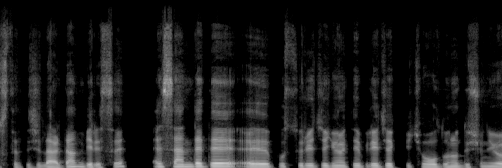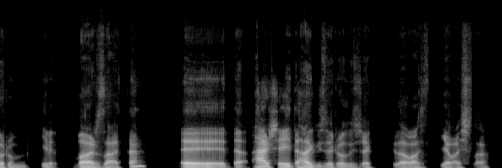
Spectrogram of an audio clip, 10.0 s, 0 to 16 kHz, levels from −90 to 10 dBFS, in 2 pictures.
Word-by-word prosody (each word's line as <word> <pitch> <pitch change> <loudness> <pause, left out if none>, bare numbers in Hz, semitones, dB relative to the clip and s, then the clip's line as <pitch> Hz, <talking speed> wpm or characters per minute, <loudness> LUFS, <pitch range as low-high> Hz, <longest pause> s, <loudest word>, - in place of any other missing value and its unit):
stratejilerden 110 - -3
birisi. 95 -7 -4 0.3
E, 155 - -2
sende 165 0 +2
de, 160 0 +6
eee, 145 -1 +5
bu 150 - -9
süreci 150 -1 -5
yönetebilecek 145 0 -3
güç 140 0 -18
olduğunu 135 +1 -2
düşünüyorum. 110 0 -4 0.2
Yı 105 0 -7 0.2
var 110 0 +5
zaten. 110 - -4 0.4
Eee, 120 - +6
da - - -3
her 155 -1 +5
şey 130 -1 +1
daha 130 0 +4
güzel 95 -4 -5
olacak 85 -2 -6 0.2
lavaz 85 +1 -3
yavaşla. - - -7
130 Hz, 145 wpm, -24 LUFS, 100-150 Hz, 0.4 s, de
